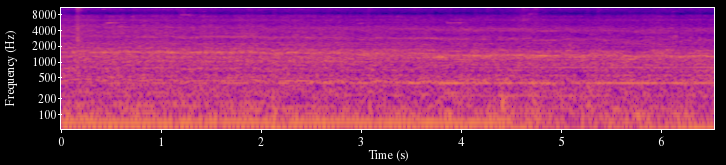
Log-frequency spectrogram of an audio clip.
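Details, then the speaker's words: 2013 Crossroads Sunset 29SS travel trailer: steady electric motor whine with low hum as the slide-out room extends via its button; motors wind out and cut off when fully extended, normal operation. "You heard those motors wind out and cut out. That means that it is fully extended."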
